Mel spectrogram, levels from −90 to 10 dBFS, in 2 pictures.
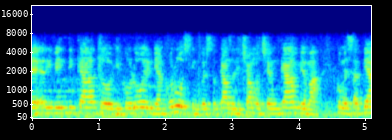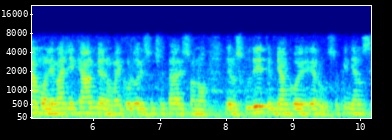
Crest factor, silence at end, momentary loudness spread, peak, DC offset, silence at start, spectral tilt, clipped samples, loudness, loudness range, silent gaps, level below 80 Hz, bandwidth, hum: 18 dB; 0 s; 8 LU; -4 dBFS; under 0.1%; 0 s; -6 dB/octave; under 0.1%; -22 LUFS; 1 LU; none; -44 dBFS; 8.2 kHz; none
